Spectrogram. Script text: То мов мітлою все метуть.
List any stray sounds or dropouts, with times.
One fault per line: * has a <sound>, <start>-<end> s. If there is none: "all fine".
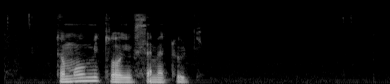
all fine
